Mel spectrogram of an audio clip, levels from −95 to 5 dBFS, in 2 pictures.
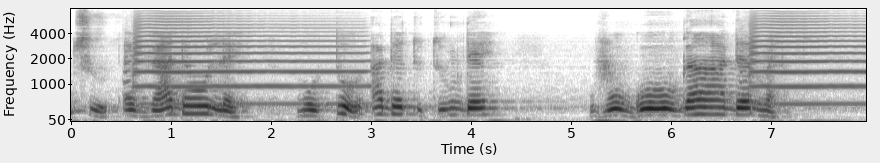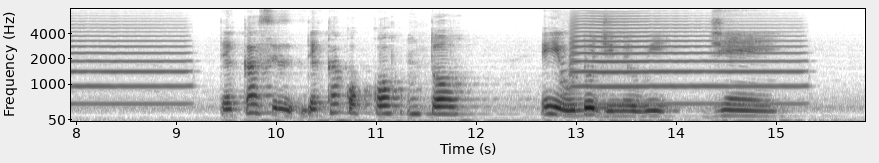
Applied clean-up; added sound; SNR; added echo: none; Trumpet; 11 dB; reverberation time 0.6 s.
